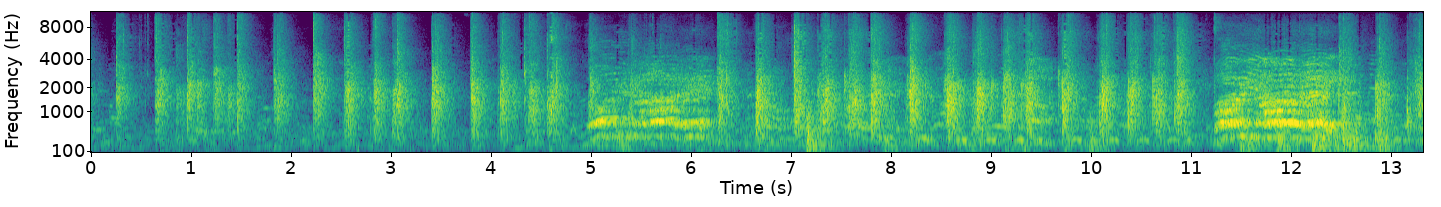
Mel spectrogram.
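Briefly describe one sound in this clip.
A crowd claps in a fast, steady rhythm.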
